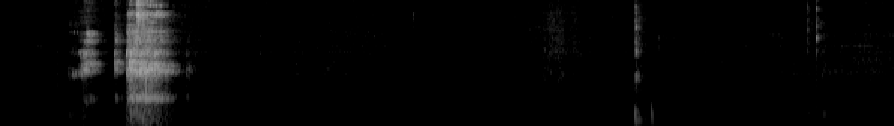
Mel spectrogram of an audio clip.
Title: Me Burping - Preview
